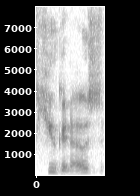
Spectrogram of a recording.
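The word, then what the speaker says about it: Huguenots: that's a annoying word to spell but it's pronounced Hugo knows French word and it's a word referring to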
